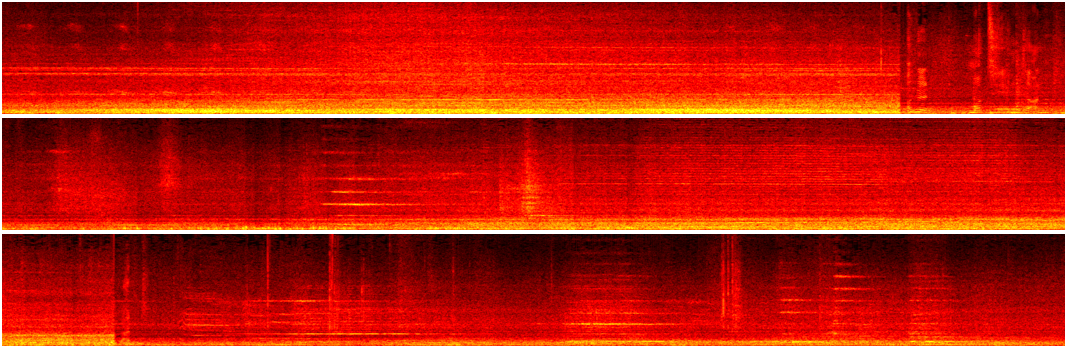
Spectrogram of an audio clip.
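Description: Electric trams on street track: a low-floor tram runs in alongside the platform close by, with loud wheel-on-rail rumble and a steady high whine. After a sudden cut, another tram rolls past with a rising motor whine, and near the end a quieter tram approaches.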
